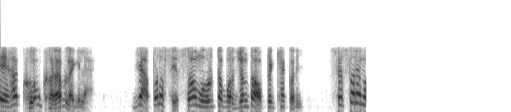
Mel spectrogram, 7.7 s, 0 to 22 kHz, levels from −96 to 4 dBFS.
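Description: Throughout, the speech sounds muffled and hoarse, confined to roughly 250 Hz to 3.5 kHz. This is G.723.1 codec damage; the smeared consonants fit a bitrate near 6 kbit/s.

From 0.47 to 0.60 s the sound is briefly stretched and weak. This is VoIP packet loss concealed by the speech codec: about 30 ms went missing, and the decoder padded the gap from its last frame and took a while to recover.

After "ଅପେକ୍ଷା କରି ଶେଷରେ", at 5.49 s, the audio drops to complete silence through to the end. This audio dropout to silence likely came from the input being lost while recording continued.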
